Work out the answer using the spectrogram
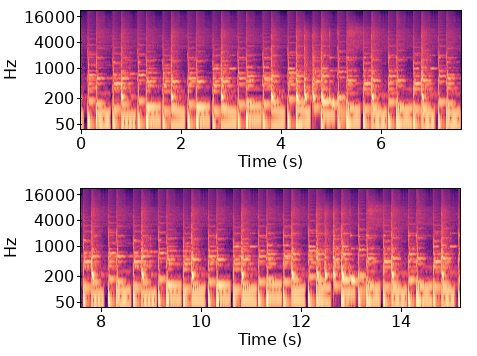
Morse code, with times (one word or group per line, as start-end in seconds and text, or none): none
